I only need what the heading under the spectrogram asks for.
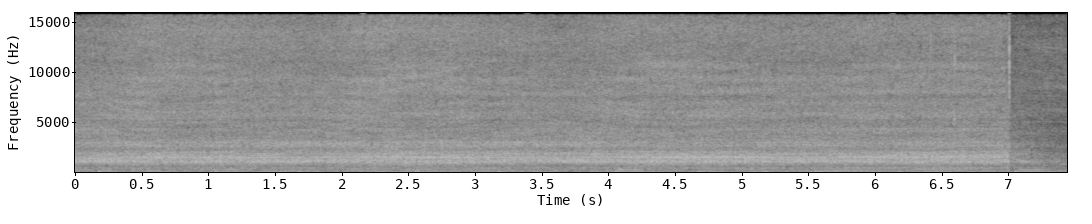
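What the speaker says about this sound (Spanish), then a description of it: "Se pueden ayudar nuevamente con un poco de secador de cabello." A hair dryer blows steadily on buttercream frosting for a birthday funfetti cake, a loud, continuous close-up whoosh that drops in level abruptly near the end.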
